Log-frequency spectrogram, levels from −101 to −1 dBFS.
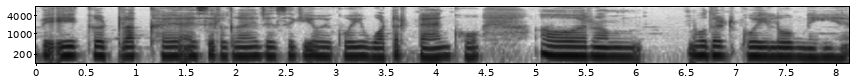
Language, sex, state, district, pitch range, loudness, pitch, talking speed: Hindi, female, Uttar Pradesh, Varanasi, 170-180 Hz, -15 LUFS, 175 Hz, 155 wpm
